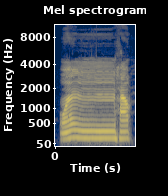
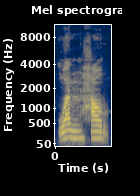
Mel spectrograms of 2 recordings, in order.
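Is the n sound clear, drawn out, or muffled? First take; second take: muffled; clear. First: The n is muffled and indistinct. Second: The n is crisp, clear and brief. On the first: The speaker calls it wrong. "Enggak boleh dibaca samar" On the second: The speaker calls it right. "Izhar artinya jelas"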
